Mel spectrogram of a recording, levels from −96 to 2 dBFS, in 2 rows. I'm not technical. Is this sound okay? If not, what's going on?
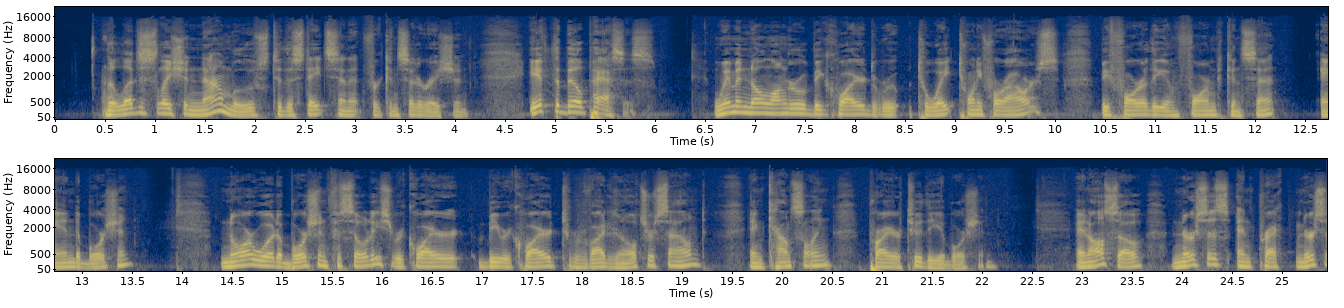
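Yes, this recording sounds fine, with no technical problems to point out. It's speech throughout, and nothing in it jumps, cuts out or sounds damaged.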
